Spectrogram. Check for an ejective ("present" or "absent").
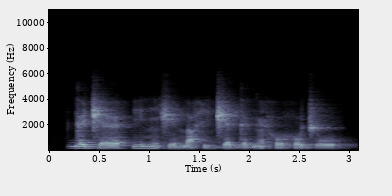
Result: absent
